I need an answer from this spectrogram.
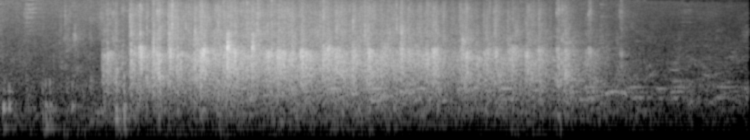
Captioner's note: applause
